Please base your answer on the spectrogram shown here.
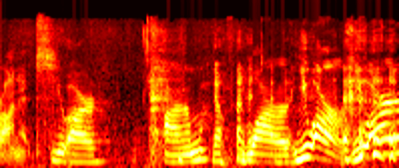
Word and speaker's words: armoire: I would say that armoire. Actually, it's not armoire, it's okay. armoire. Armoire. You do pronounce the R. There is an R.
